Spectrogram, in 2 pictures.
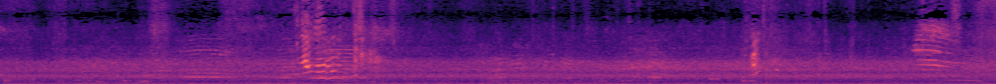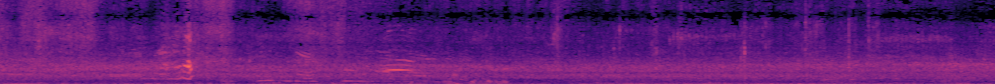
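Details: Female cat harassing a bully male cat: drawn-out wavering yowls and short moaning calls rise and fall over a steady low rumble of background noise.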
